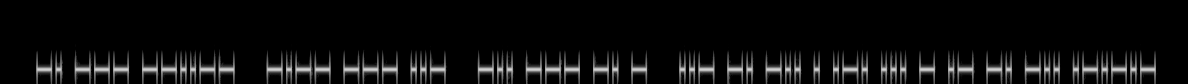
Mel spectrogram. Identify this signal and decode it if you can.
Morse code, heard as a keyed tone, about 25 wpm, 700 Hz. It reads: NO, YOU DONT UNDERSTAND.
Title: Sentences from Top 600 Words 25wpm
